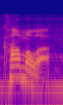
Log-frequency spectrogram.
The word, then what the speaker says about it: Kamala: exciting to african americans her name is pronounced comma like the punctuation mark look kamala okay okay seriously i've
